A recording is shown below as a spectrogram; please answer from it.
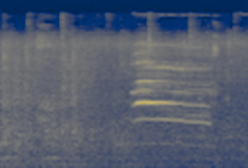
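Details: Stray cat being fed in late afternoon, giving a single drawn-out, slightly wavering meow lasting about a second after background noise and faint voices.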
